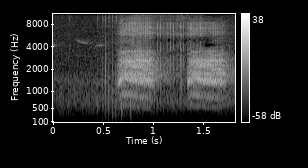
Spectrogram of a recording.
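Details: Hooded crow (Corvus cornix) at Žale cemetery, Ljubljana, on 7 February 2023, gives two harsh, hoarse caws, each about a third of a second long, the second after a brief pause; a few soft clicks come before.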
